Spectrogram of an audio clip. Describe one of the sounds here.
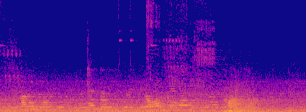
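Short electronic beeps chime as menu options are selected.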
